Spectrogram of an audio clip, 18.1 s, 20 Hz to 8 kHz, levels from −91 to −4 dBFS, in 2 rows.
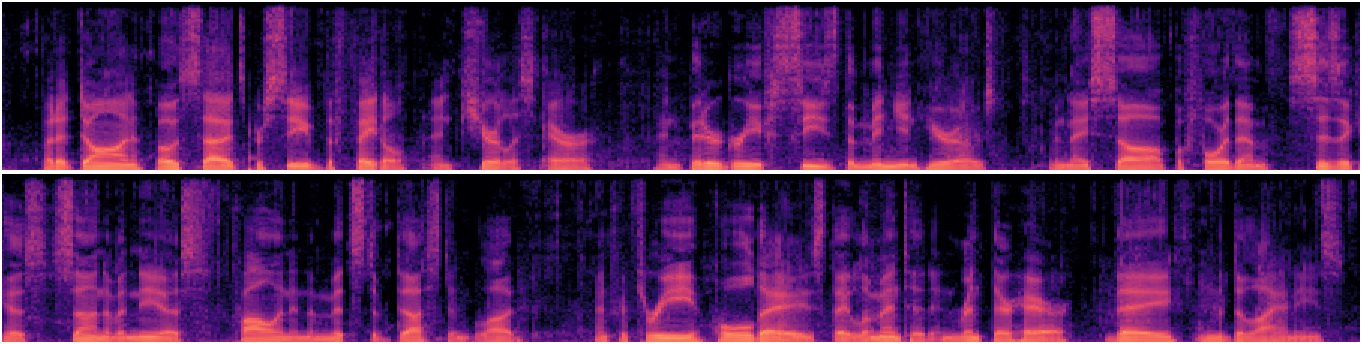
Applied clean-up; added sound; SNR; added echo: neural separator model SepFormer DNS4.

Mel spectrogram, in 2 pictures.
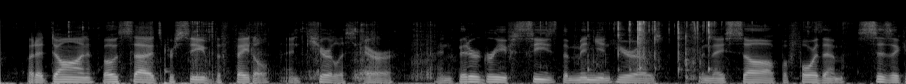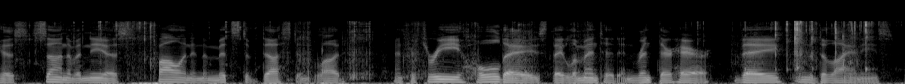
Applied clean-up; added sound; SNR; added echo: none; Chewing, mastication; 7 dB; none.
